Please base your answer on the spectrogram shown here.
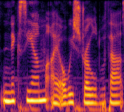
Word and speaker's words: NXIVM: it stands for but I think it's pronounced nixium I always struggled with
